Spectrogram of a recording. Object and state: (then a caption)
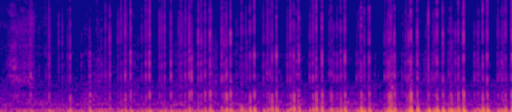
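Paperback book cover. Fingertips and nails scratch and tap the cover of a solid, glossy paperback book held close to the microphone. A dense run of dry, crackly scratches and quick, short taps carries a soft, low thump under each touch. The taps grow louder and busier toward the end.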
